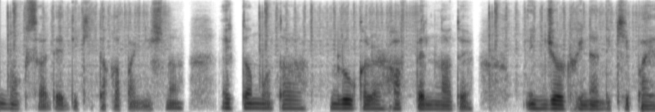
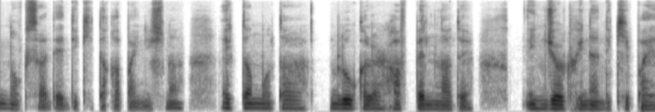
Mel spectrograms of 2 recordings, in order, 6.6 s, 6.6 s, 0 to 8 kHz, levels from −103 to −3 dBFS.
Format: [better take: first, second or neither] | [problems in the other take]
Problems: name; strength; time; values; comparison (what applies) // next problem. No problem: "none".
second | background sound (Coin (dropping)); 17 dB below the speech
